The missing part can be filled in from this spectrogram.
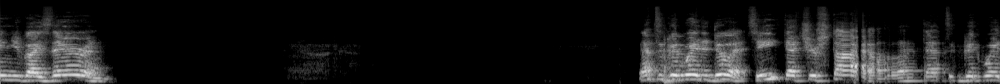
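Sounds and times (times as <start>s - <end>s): man speaking: 0.0s - 1.2s, 6.4s - 10.0s.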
